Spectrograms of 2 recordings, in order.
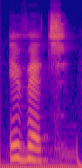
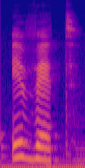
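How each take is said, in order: First: The final T sounds like a Portuguese T. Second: The final T is made with the tongue tip. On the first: The speaker calls it wrong. "com esse T do final do português" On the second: The speaker calls it right. "um T que será pronunciado na ponta da língua"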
